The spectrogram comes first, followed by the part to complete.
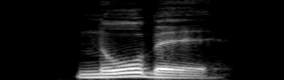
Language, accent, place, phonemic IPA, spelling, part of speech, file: German, Germany, Berlin, /ˈnoːbəl/, nobel, adjective, De-nobel.ogg
- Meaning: noble, honourable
